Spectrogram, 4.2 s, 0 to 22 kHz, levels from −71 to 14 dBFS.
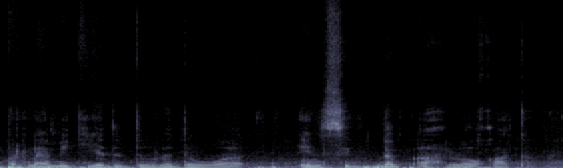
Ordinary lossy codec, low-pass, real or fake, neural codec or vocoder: none; none; fake; codec, 44.1 kHz, 7.8 kbps, Pupu-Codec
